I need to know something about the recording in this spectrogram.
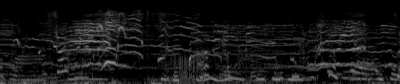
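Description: A family group of otters calling together: many high-pitched squeaks and chirps overlapping continuously.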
